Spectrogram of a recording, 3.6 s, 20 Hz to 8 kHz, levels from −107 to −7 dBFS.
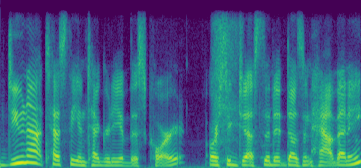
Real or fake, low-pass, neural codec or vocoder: real; 7.2 kHz; none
